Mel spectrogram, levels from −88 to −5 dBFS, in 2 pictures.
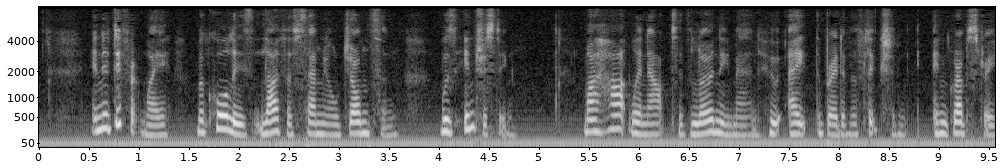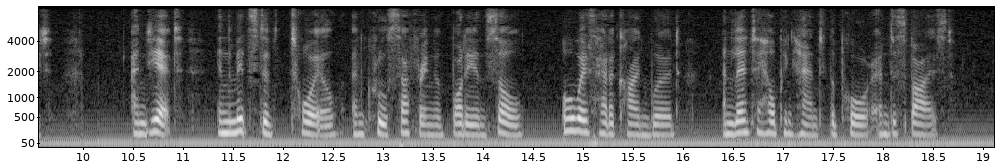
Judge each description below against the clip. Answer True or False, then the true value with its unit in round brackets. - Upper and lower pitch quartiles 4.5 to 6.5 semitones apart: False (2.9 semitones)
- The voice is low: False (190 Hz)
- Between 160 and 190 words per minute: True (180 wpm)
